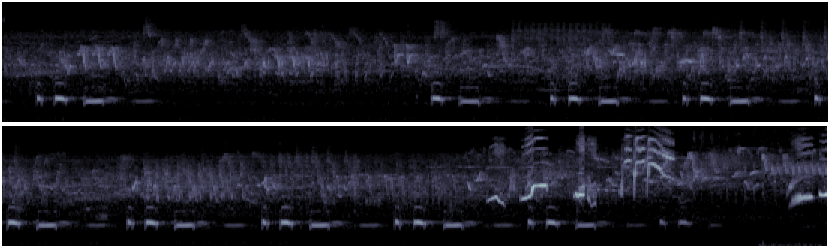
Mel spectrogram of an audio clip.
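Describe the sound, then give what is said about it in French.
A lively springtime dawn chorus: many birds chirp and trill together continuously, while one lower, steady call repeats in a regular rhythm underneath, with no voices present. “rappelait ce point de rencontre entre une fleur et un oiseau pour annoncer la venue du printemps.”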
